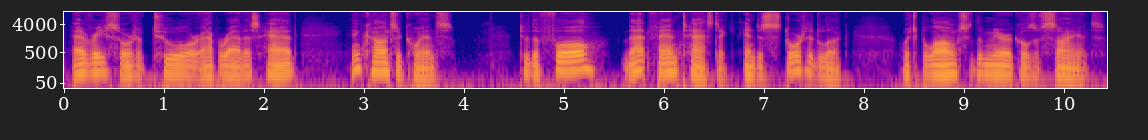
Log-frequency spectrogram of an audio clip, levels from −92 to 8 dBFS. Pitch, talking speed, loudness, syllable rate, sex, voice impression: 95 Hz, 140 wpm, -21 LUFS, 4.8 syllables/s, male, masculine, slightly young, slightly adult-like, slightly thick, slightly tensed, slightly powerful, bright, slightly hard, clear, fluent, very cool, intellectual, very refreshing, very sincere, very calm, very mature, friendly, very reassuring, slightly unique, slightly elegant, very wild, slightly sweet, slightly lively, very kind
